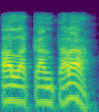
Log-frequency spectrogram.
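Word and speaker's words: Alcántara: Joe first of all it's Alec antara I'm sorry I have to throw him a little Spanish there because yesterday was good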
